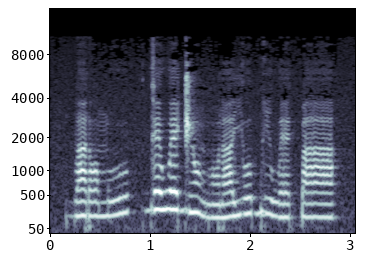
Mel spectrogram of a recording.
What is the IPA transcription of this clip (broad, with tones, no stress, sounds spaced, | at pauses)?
b a˨ ɾ ɔ˨ m u˨˦ | ɡ ɛ˦ w ɛ˦ d͡ʒ ɔ̃˦˨ ɡ ɔ̃˨ ɾ a˧ j o˦ b i˦˨ w ɛ˨˦ k͡p a˧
